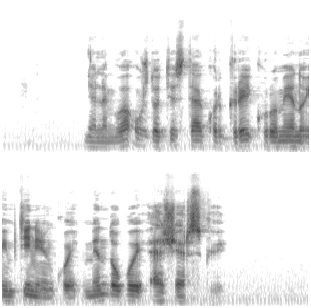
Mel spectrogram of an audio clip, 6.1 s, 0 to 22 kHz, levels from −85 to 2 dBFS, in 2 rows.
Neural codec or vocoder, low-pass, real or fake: none; 14.4 kHz; real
